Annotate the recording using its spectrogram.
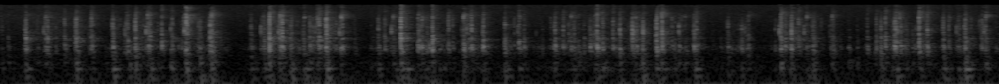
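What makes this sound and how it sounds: Fingertips of both hands type on a full-size black plastic computer keyboard resting on a desk, with the hands staying on the keys throughout. Quick, dry clicking taps come in uneven bursts with brief lulls. A faint steady low hum sits underneath.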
